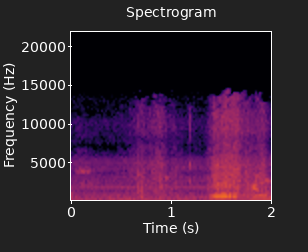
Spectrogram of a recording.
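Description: A person's short, loud, rough vocal burst about a second and a half in, after a quiet stretch.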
